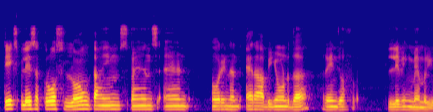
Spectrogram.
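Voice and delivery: slow dictation. Shown as a demonstration. Dictating English definition to students.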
